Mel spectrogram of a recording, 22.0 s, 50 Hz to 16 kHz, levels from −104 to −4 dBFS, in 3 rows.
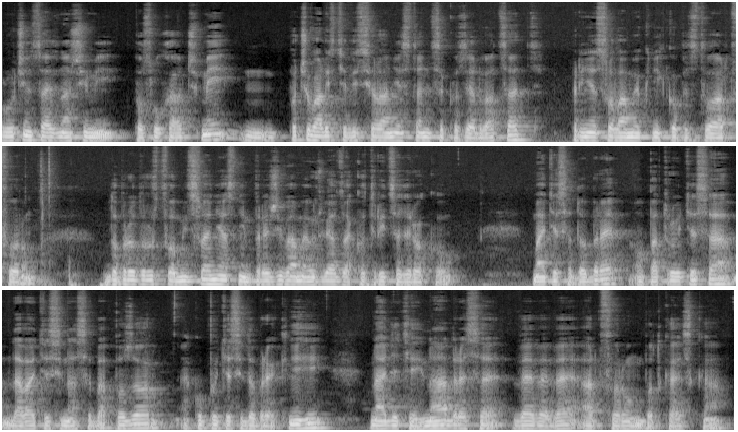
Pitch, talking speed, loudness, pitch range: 100 Hz, 130 wpm, -25 LUFS, 95-105 Hz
